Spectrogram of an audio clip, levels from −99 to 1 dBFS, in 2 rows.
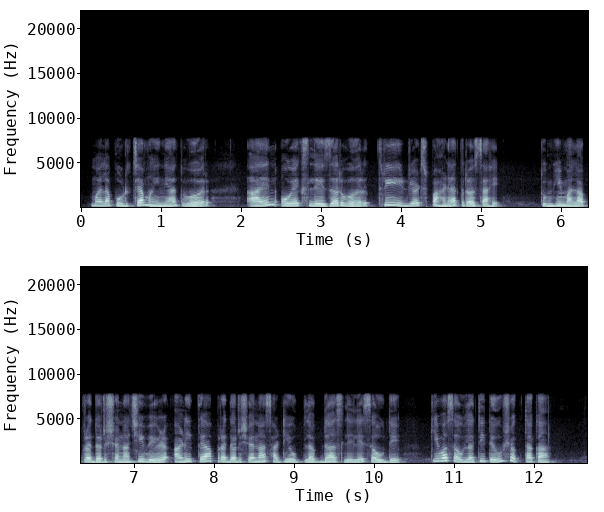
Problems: none marked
